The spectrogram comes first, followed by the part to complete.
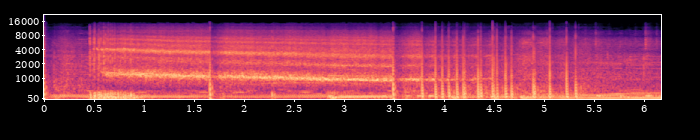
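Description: Fireworks: a whistle falling slowly in pitch for about three seconds, a single sharp bang during it, then a dense run of crackling pops.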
